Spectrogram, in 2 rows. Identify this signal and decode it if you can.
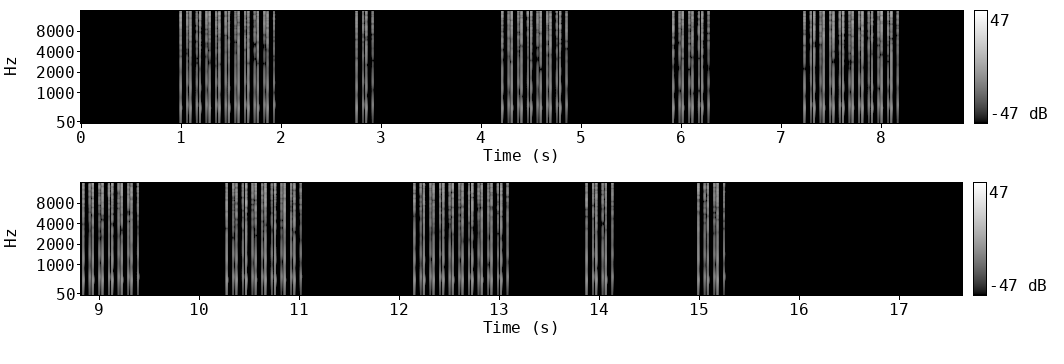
Pulse dialling, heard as clicks on a phone line, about 10 pulses a second. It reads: 0 2 7 4 0 6 8 0 3 3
